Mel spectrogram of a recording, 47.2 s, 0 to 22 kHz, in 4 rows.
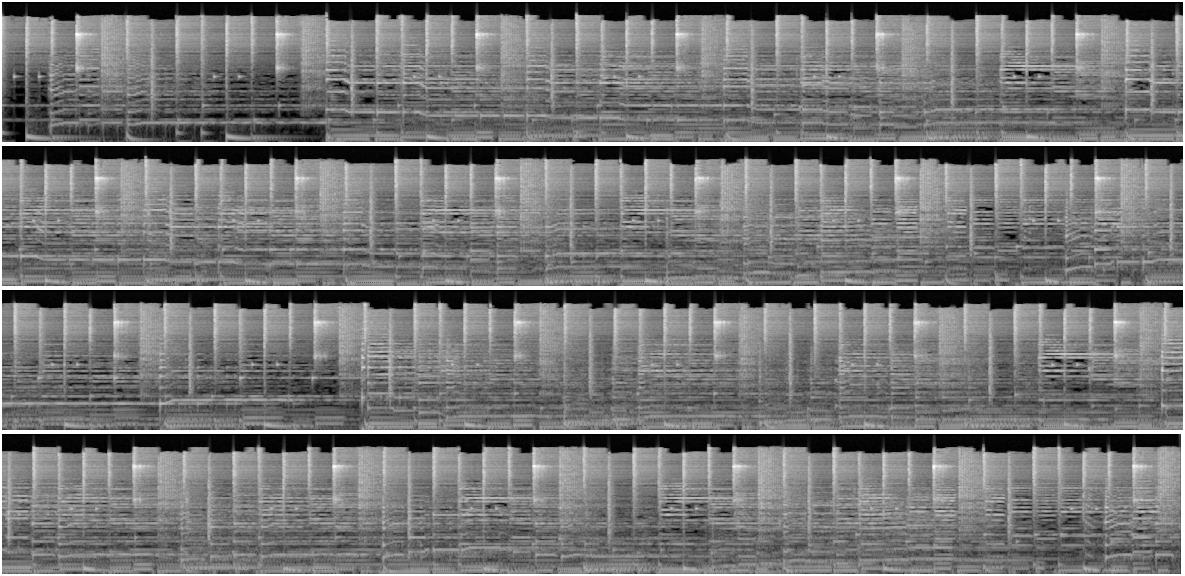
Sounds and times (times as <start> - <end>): Electric guitar: 0.0 - 47.2
Strum: 0.5 - 47.2.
